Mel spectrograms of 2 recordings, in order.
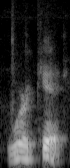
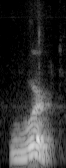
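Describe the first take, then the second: First: The ending is pronounced as an extra syllable. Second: The ending adds no extra syllable. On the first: The speaker calls it wrong. "You don't say work, work it" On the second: The speaker calls it right. "you say work, worked"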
